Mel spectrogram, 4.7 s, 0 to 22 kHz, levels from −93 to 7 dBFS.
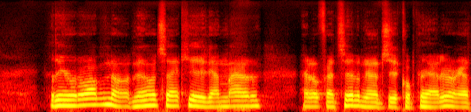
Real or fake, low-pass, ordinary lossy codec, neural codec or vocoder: fake; none; none; codec, 44.1 kHz, 2.6 kbps, DAC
